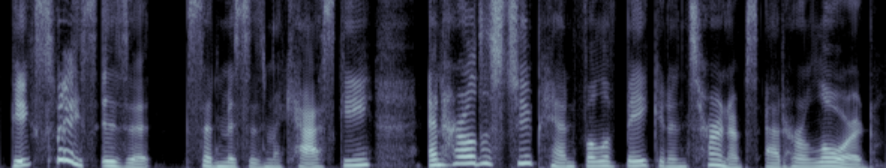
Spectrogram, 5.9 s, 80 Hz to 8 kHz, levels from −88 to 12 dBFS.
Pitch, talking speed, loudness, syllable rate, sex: 210 Hz, 195 wpm, -20 LUFS, 5.2 syllables/s, female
